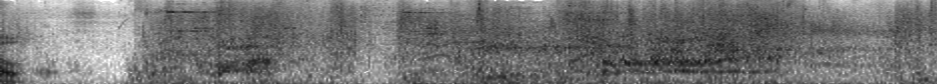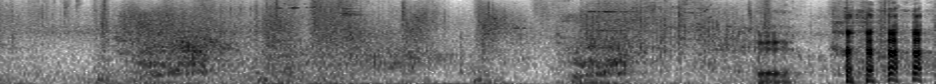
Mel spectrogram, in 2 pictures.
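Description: Game battle effects clash, crackle and boom.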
